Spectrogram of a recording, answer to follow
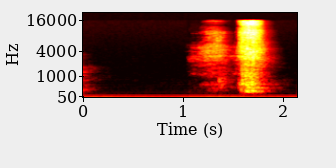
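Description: A woman's short, sharp burst of breath about one and a half seconds in, after a quiet pause, starting with a softer intake.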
